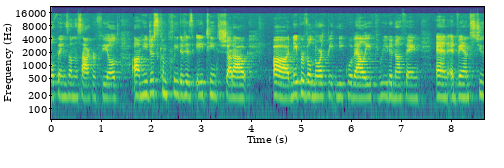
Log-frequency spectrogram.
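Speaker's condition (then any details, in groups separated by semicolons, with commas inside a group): No condition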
